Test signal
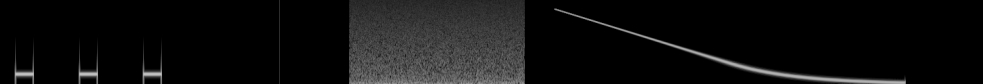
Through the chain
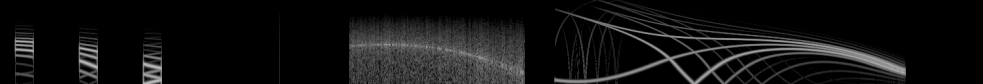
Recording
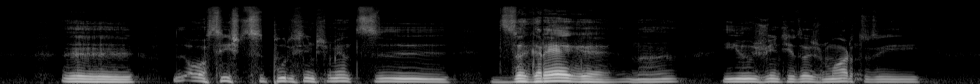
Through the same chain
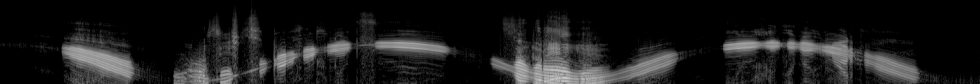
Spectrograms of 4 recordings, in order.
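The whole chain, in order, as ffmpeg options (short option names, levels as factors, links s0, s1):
-af "aeval=exprs='if(lt(val(0),0),0.447*val(0),val(0))':c=same,adynamicsmooth=sensitivity=3.5:basefreq=3200,aeval=exprs='val(0)*sin(2*PI*1300*n/s+1300*0.9/0.26*sin(2*PI*0.26*n/s))':c=same,volume=1.78"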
